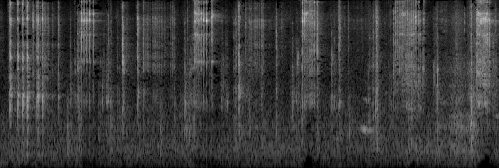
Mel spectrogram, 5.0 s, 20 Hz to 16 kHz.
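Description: Hand ratchet clicking in short runs about once a second as it is swung back and forth on a spark plug socket, loosening a spark plug from the VW 2.0L engine.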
